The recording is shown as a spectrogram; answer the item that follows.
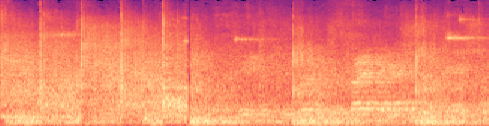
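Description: A basketball bouncing on a hardwood gym floor: several sharp, irregular thuds, echoing in the hall among players' voices.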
